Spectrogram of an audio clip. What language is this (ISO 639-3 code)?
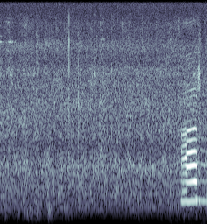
pan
